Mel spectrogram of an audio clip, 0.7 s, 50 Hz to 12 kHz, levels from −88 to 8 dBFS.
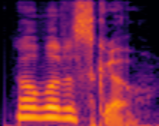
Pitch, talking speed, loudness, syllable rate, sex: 215 Hz, 360 wpm, -15 LUFS, 8.0 syllables/s, male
